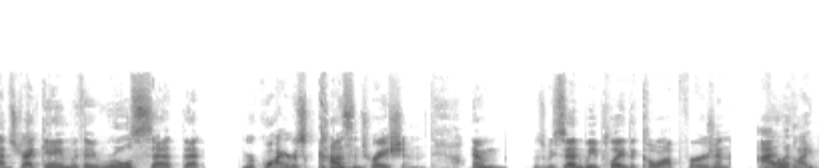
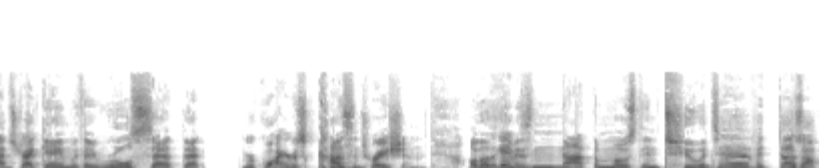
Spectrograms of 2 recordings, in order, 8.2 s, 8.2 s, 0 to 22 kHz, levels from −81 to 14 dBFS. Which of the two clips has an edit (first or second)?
first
